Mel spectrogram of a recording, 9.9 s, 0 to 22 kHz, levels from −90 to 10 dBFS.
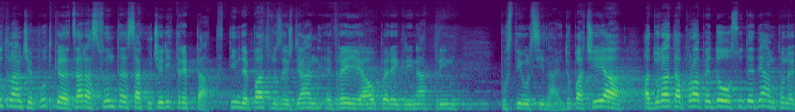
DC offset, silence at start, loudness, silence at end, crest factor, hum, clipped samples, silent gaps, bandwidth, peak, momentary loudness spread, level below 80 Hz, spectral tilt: under 0.1%; 0 s; -19 LUFS; 0 s; 18 dB; none; under 0.1%; none; 17 kHz; 0 dBFS; 10 LU; -68 dBFS; -5 dB/octave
